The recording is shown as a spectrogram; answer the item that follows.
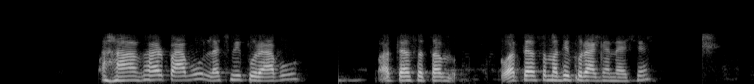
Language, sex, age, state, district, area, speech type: Maithili, female, 45-60, Bihar, Madhepura, rural, conversation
